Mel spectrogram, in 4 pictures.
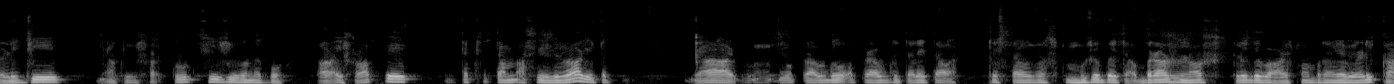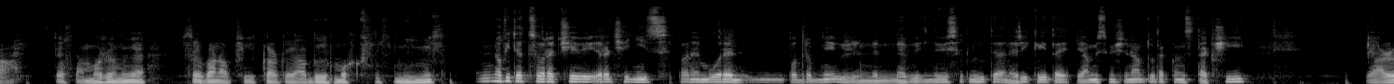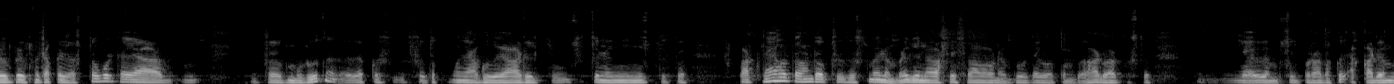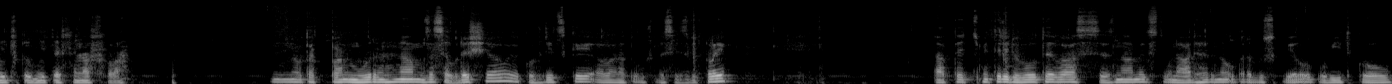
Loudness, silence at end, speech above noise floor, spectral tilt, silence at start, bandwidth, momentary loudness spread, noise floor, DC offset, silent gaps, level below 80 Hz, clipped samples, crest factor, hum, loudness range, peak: -28 LUFS; 0 s; 41 dB; -7.5 dB/octave; 0 s; 15.5 kHz; 14 LU; -68 dBFS; under 0.1%; 14.28-14.33 s, 18.60-18.65 s, 27.48-27.53 s, 43.61-43.67 s, 50.52-50.56 s; -52 dBFS; under 0.1%; 20 dB; none; 6 LU; -8 dBFS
